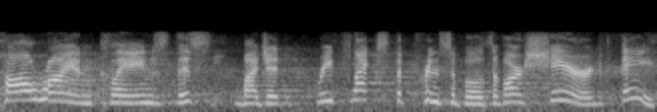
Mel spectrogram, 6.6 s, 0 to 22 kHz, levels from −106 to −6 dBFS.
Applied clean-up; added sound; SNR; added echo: none; none; none; none.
